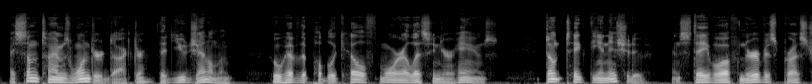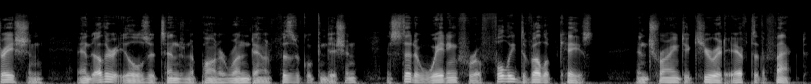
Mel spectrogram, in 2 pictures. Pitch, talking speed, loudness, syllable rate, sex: 90 Hz, 195 wpm, -22 LUFS, 6.0 syllables/s, male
